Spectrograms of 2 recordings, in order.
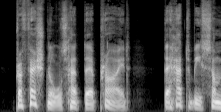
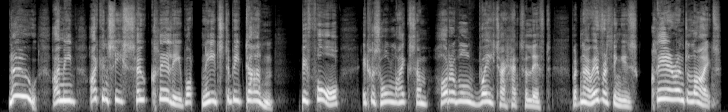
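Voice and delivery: much higher, louder, almost manic inventor; energised Clamp; 4 dB louder than usual. A narrator's reading. Clamp explaining his new clarity, feverish and giddy.

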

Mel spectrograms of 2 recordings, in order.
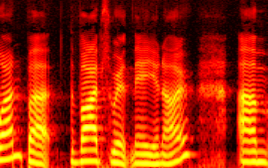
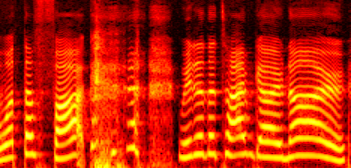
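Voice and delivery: higher, disbelieving what the fuck; mock alarm at the dawn; pitched-up startled disbelief; retold shock; 7 semitones higher than usual.

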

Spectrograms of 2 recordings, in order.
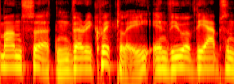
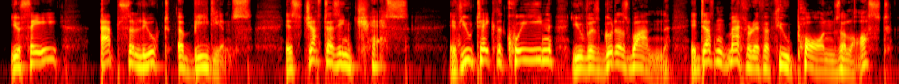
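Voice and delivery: measured Count voice, leaping up on key phrases; smug vampire Count; 3 semitones higher than usual. Acted. Vampire Count explains his chess strategy to his son, smugly. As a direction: lecture like a self-satisfied vampire lord.

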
